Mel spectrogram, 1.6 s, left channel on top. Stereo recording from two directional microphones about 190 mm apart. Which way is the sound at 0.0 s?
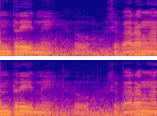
20° left (ahead or behind).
